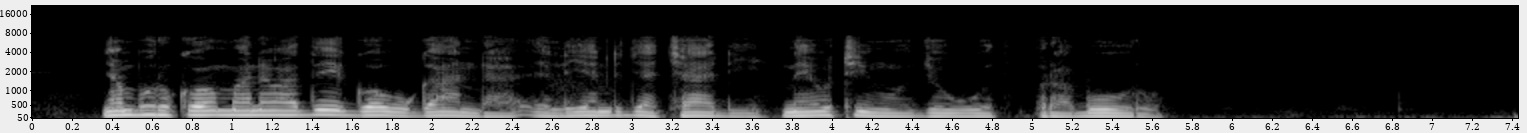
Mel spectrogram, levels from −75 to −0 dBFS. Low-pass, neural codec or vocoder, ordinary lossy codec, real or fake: 7.2 kHz; none; none; real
